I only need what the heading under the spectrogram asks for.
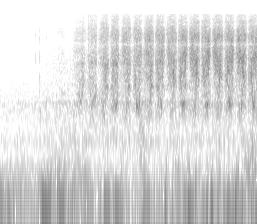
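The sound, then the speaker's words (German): Hands rub together in quick, even strokes, making a soft, rhythmic swishing that starts after a short pause and continues with many faint repeated passes. “Und dann kannst du die Hände mal über deine Oberschenkel reiben, den Bauch streicheln, die Brust ausstreichen und die Hände aneinander reiben.”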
